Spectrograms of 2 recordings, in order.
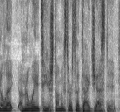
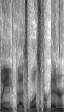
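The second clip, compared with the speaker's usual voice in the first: deep, low, drawling cowboy voice; 4 semitones lower than usual. Imitating an old beef commercial line: Sam Elliott impression. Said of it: "you got his voice down pat".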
